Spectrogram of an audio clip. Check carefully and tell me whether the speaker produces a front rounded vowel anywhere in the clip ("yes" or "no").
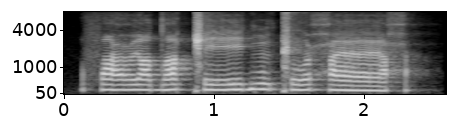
yes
